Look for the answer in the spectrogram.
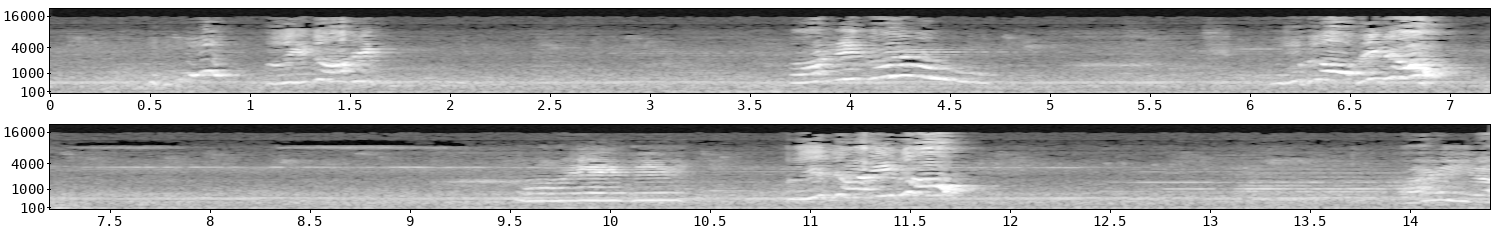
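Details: Talking pet common hill myna that also laughs and cries: several separated bursts of human-like speech phrases, some gliding upward, with pauses between them and a faint steady hum.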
